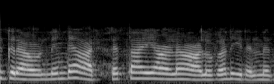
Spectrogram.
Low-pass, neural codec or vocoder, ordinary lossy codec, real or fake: 7.2 kHz; codec, 16 kHz, 4.8 kbps, FACodec; none; fake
